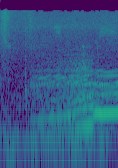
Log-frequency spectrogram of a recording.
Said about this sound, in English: I hear the cows going moo.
